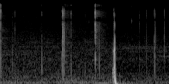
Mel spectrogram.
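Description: Rice grains roasting in a pan give a few sharp, scattered pops and crackles close by, irregular and sparse, with one louder crack standing out against a quiet background.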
